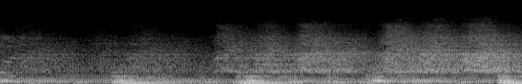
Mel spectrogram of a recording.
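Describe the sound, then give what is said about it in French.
A crowd at a Doors rock concert in Miami protests with loud, roaring shouts and jeers. Several swelling surges of massed yelling stand over a constant dense din. “Contestation dans le public. Ils ne veulent pas qu'ils parlent. Ils veulent que ça joue, qu'ils fassent le show.”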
